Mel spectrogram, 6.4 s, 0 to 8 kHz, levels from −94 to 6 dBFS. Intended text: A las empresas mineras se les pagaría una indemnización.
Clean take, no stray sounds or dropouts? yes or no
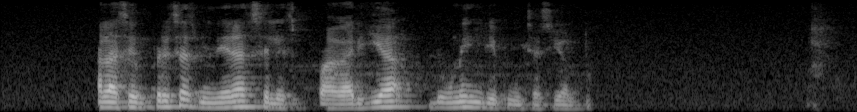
yes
